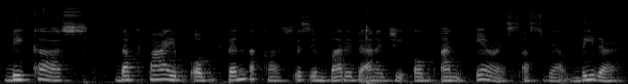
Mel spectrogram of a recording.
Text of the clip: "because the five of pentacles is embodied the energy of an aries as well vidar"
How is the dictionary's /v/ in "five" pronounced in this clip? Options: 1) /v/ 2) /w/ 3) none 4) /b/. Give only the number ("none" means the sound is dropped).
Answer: 4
